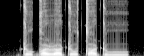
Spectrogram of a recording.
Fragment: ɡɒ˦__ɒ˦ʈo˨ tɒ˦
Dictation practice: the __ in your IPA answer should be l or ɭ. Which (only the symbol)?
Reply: ɭ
